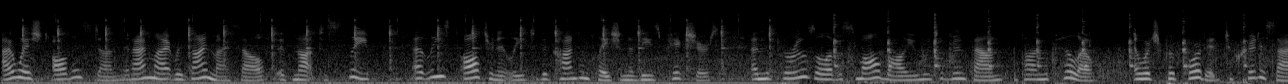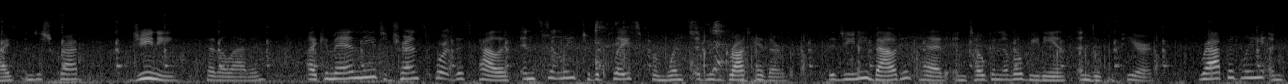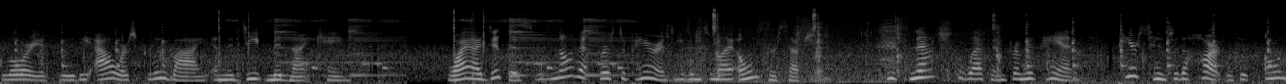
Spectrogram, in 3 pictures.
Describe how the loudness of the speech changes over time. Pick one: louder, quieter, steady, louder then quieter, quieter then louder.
steady.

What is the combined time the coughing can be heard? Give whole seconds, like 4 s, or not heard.
2 s.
